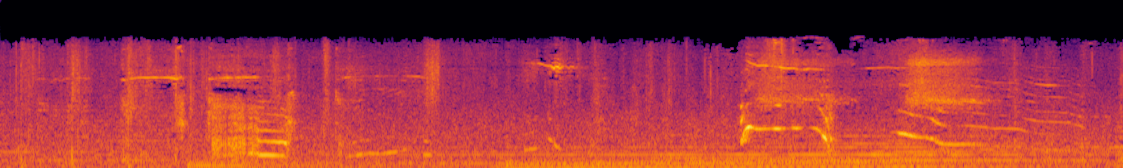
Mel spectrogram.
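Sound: injured dog whimpering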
